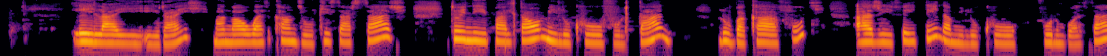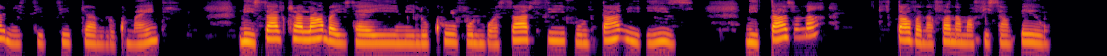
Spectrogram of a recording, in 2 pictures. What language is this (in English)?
Malagasy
